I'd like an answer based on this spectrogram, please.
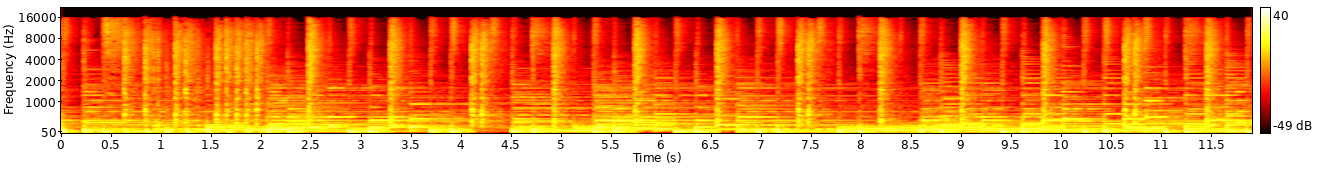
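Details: Loud band music with a driving drum kit and bass, briefly dipping near the middle.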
